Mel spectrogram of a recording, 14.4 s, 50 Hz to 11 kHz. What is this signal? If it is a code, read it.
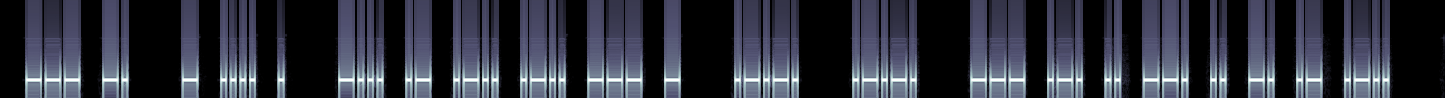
Morse code, heard as a keyed tone, about 25 wpm, spaced as for 20 wpm, 550 Hz. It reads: ON THE BALLOT <AR> <AR> ORIGINAL
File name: podcast / News headlines-1x-25x20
